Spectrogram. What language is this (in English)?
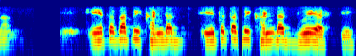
Sanskrit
